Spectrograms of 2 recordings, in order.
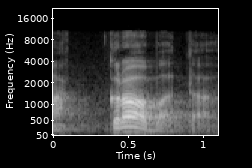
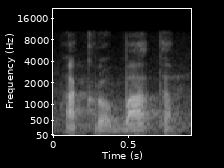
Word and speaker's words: acrobata: Fulano é um acróbata ou é um acrobata? Tanto faz. Acróbata ou acróbata. Acróbata proparoxítona com acento. Acrrobata sem acento. Paroxítona.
